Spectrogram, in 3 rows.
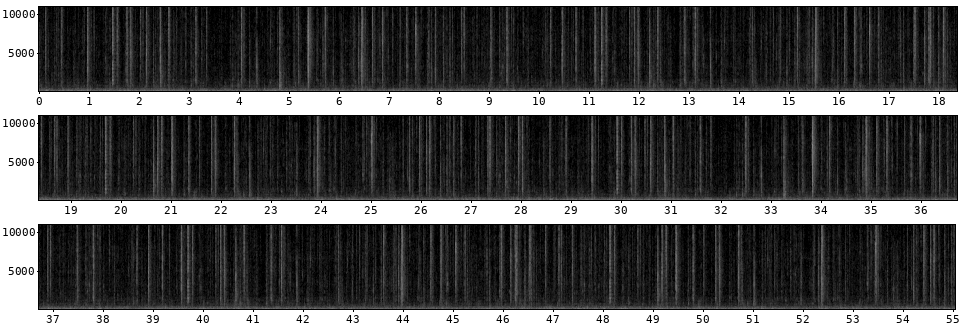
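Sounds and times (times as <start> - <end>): low rumble of fire: 0.0 - 55.0
campfire crackling: 19.6 - 24.2, 28.8 - 55.0.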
